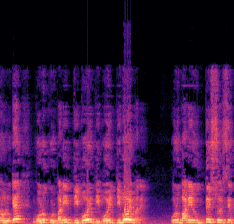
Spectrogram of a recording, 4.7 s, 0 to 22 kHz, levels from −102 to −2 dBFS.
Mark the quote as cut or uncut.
cut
